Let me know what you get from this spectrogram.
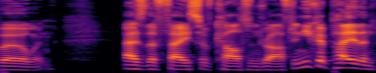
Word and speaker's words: Carlton Draught: When I take a sip of the Carlton Draft, pronounced correctly, thank you very much,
